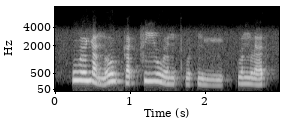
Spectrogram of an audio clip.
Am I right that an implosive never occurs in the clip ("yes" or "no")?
yes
